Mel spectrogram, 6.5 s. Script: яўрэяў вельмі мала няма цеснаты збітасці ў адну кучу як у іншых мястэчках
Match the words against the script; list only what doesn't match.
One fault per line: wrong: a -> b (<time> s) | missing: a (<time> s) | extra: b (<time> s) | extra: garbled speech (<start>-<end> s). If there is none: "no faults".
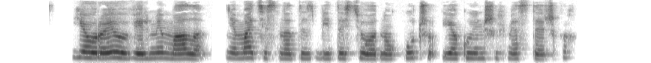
no faults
